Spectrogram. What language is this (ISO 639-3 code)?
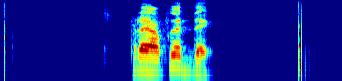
tha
